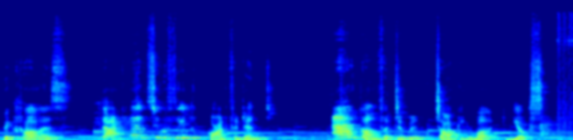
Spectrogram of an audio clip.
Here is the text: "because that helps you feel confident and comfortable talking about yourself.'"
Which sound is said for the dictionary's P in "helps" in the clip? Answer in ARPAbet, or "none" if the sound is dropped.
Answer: none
